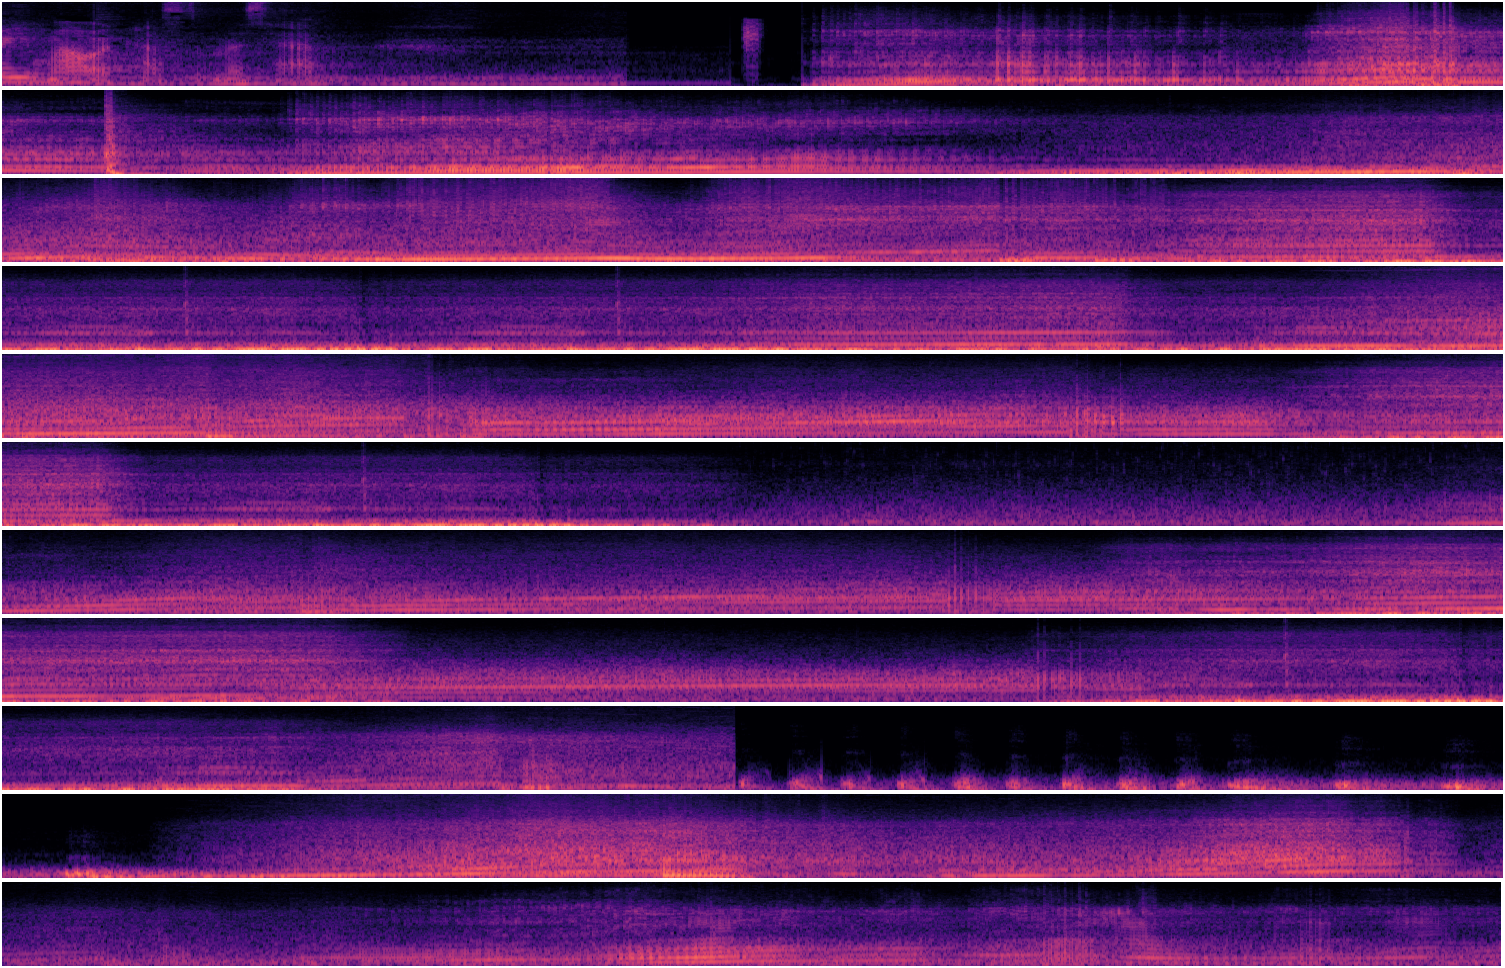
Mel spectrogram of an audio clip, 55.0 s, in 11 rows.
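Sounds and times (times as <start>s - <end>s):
car engine revving: 2.7s - 27.5s, 29.8s - 42.6s, 44.0s - 55.0s.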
